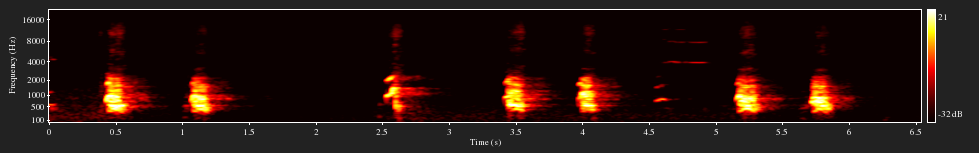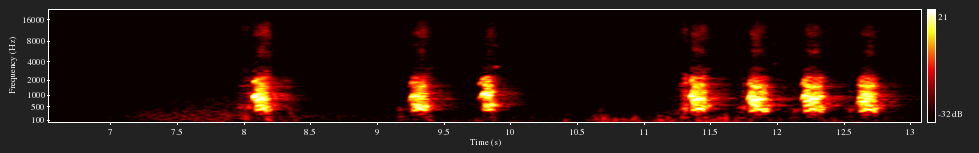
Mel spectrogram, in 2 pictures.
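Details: Nine-month-old boweiler puppy Duke barks at rottweiler Bear while they play and Bear holds the stick under his paw; sharp barks in pairs and bursts, ending in a rapid run of five, with a faint low rumble between.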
